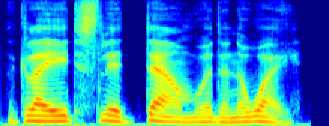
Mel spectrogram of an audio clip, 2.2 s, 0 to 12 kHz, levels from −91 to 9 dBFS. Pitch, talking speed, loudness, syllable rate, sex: 135 Hz, 165 wpm, -16 LUFS, 4.6 syllables/s, male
